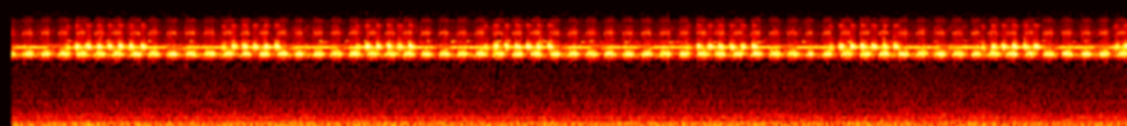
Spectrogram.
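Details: Bell crickets singing on an autumn night, evoking the mood of insects calling after dark: high, bright ringing trills in pulsed bursts repeating about every two seconds over a steady high-pitched insect chorus.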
